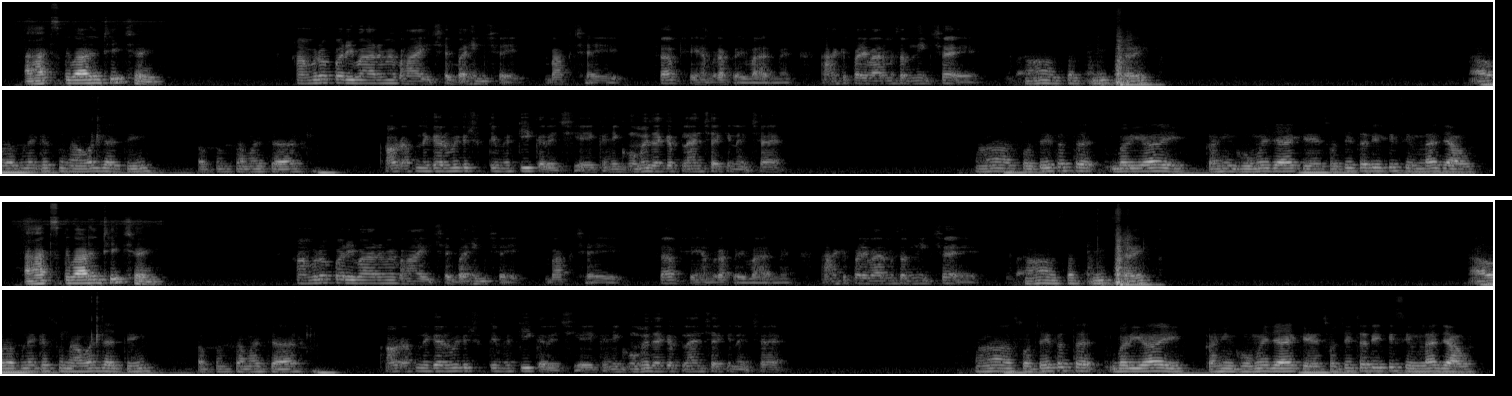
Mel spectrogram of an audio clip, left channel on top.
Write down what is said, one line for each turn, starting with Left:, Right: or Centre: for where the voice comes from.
Right: अहाँके सभके बारेमे ठीक छै
Left: हमरो परिवार मे भाय छै बहिन छै बाप छै सब छै हमरा परिवार मे अहाँके परिवार मे सब नीक छै
Right: हँ सब ठीक छै आओर अपनेके सुनावल जयती अपन समाचार
Left: आओर अपने गर्मीके छुट्टीमे की करै छियै कहीँ घूमय जायके प्लान छै कि नहि छै
Right: हँ सोचै त तऽ बड़ियइ कहीं घूमे जायके सोचै छल र कि शिमला जाउ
